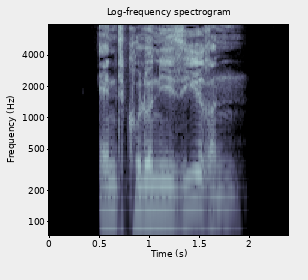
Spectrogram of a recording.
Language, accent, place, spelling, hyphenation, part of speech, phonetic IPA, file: German, Germany, Berlin, entkolonisieren, ent‧ko‧lo‧ni‧sie‧ren, verb, [ɛntkoloniˈziːʁən], De-entkolonisieren.ogg
- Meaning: to decolonize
